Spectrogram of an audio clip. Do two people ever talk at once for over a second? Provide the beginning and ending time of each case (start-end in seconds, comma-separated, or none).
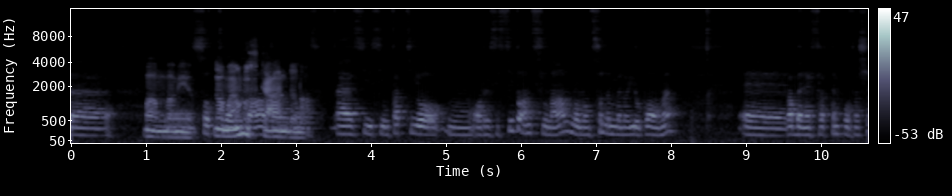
1.1-3.2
